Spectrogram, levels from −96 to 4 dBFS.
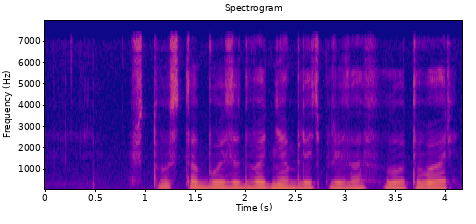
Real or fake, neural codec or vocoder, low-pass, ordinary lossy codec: real; none; 7.2 kHz; none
